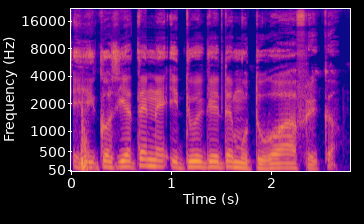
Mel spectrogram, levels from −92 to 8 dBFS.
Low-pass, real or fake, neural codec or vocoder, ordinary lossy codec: none; real; none; none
